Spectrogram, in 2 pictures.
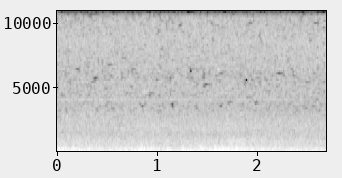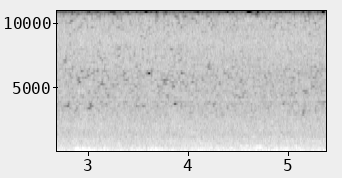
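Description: Steady rushing, splashing water and a low rumble as a goods train's wagon wheels churn slowly through floodwater about a foot deep over the track.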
